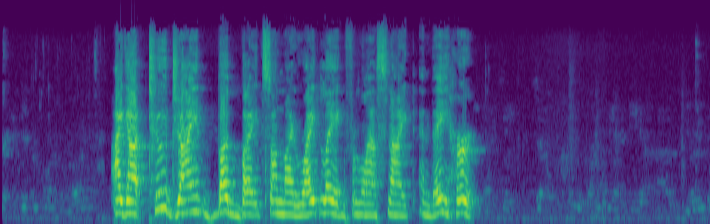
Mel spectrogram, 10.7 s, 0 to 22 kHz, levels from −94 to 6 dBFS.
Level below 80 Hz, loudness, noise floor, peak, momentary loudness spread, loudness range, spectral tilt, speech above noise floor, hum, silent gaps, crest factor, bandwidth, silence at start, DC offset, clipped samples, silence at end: -58 dBFS; -13 LUFS; -61 dBFS; 0 dBFS; 10 LU; 7 LU; -4 dB/octave; 48 dB; none; none; 16 dB; 13.5 kHz; 1.7 s; under 0.1%; under 0.1%; 3.5 s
